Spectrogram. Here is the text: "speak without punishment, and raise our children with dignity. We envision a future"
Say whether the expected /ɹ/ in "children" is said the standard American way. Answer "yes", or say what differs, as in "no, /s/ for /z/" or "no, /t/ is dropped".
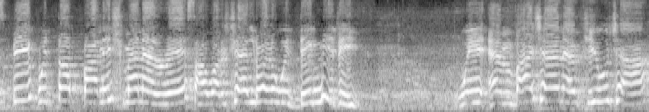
no, /ɹ/ is dropped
